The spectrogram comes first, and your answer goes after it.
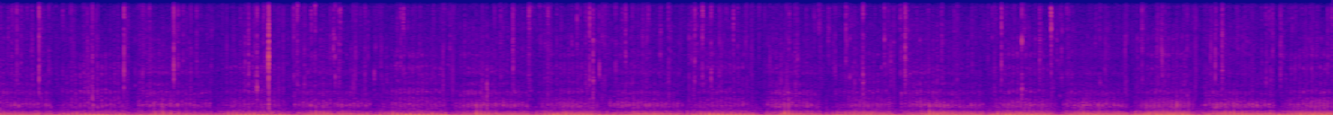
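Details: Cat purring in a long, even low hum that rises and falls rhythmically with inhale and exhale, while a fireplace crackles with scattered bright snaps throughout.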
